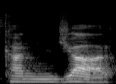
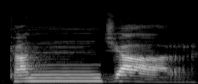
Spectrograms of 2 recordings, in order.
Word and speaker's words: cangiar: Notice that the I is silent, right? So cangiar.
